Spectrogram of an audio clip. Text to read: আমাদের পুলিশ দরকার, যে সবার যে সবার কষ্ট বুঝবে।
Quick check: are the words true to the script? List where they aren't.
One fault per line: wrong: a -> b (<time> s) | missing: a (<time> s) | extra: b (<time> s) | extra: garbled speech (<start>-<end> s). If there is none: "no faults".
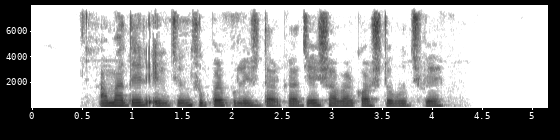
extra: একজন সুপার (1.3 s)
missing: যে সবার (3.2 s)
